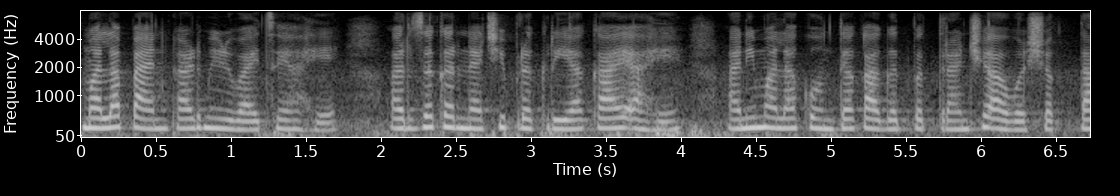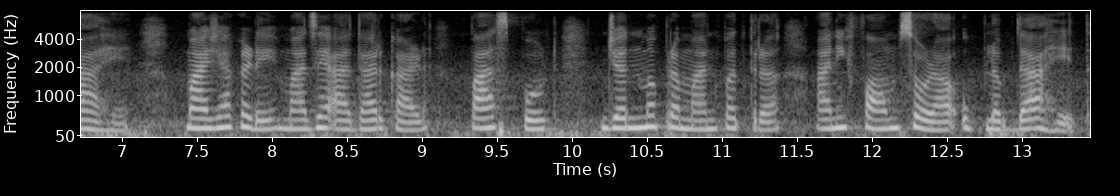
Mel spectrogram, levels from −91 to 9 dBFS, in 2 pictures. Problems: none marked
